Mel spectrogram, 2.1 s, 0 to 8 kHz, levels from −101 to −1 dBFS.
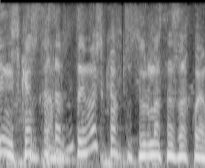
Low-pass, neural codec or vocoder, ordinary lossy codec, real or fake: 7.2 kHz; none; MP3, 48 kbps; real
